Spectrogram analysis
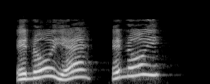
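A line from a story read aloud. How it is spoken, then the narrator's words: Several voices shouting. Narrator (Italian): gridarono più voci dal carro che era avanti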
